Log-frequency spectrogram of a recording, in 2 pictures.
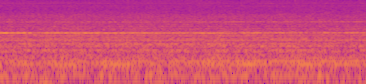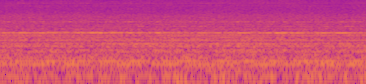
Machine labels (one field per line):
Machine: fan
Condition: normal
